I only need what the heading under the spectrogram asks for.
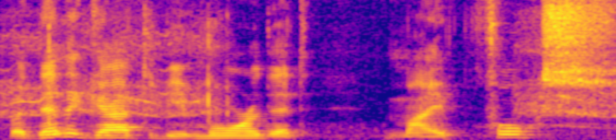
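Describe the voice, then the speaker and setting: In an oral history interview, an older man raised in a Norwegian-speaking farm family in the upper Midwest shares halting, meandering memories full of fillers. His voice is mid-range and warm, with slight background noise.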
